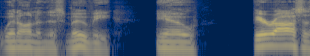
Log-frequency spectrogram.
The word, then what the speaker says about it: Viras: Viras is how you say it.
